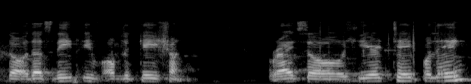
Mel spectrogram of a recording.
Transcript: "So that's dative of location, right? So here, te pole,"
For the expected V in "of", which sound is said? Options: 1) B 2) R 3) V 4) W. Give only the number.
1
